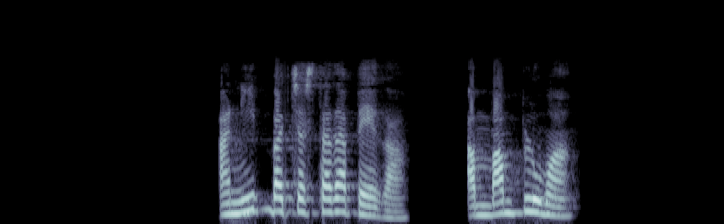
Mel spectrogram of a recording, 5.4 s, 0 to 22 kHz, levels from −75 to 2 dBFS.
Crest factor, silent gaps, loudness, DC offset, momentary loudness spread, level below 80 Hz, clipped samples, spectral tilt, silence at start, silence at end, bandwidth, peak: 18 dB; 3.10-3.49 s; -17 LUFS; under 0.1%; 9 LU; -60 dBFS; under 0.1%; -6 dB/octave; 1.65 s; 1.15 s; 7.4 kHz; -2 dBFS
